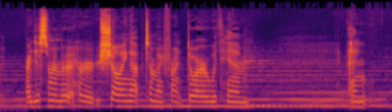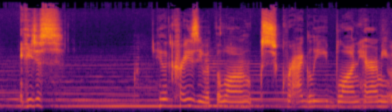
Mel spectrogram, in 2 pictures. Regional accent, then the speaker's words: New Jersey, United States; now in Las Vegas, United States; I grew up in New Jersey. Just me and my mom. She took good care of me. It was hard in Jersey. It was hard just me and my mom and not a lot of help. So moved to Vegas

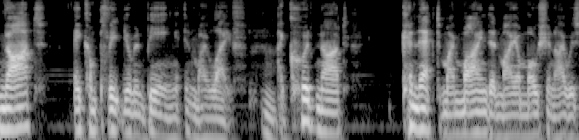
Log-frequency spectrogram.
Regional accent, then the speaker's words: New York City, New York, United States; I said, hi … I'm from New York City, and I'm here to try out for the part of Fonzie

